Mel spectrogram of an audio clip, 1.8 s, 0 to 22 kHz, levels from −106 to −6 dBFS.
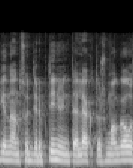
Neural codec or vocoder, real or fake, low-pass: none; real; 10.8 kHz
